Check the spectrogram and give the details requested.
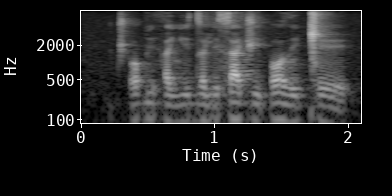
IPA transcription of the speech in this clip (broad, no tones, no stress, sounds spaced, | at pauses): t͡ʃʼ ɔ ɓ i h a ʎ i d ɐ j i s a t͡ʃ i ʔ ɔ ð i ǁ e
